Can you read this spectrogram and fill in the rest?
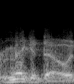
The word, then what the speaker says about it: Megiddo: And they came to fight in the valley of Megiddo, or Megiddo, it really should be pronounced.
